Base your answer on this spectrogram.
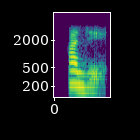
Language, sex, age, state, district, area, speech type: Punjabi, female, 30-45, Punjab, Gurdaspur, rural, conversation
